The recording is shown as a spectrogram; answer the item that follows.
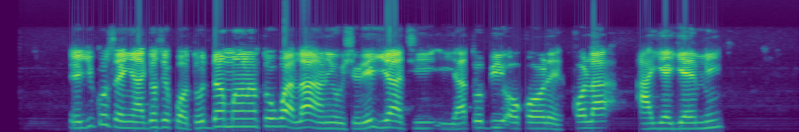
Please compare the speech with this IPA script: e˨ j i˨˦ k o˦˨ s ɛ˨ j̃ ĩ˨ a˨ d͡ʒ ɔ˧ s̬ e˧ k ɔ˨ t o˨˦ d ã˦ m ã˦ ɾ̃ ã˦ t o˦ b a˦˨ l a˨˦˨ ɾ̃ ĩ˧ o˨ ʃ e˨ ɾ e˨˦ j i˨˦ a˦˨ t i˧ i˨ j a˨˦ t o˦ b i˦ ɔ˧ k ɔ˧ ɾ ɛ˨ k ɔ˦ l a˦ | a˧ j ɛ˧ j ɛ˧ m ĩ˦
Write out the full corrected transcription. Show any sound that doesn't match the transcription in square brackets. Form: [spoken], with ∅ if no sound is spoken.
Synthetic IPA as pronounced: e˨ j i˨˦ k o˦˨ s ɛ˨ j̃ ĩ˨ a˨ d͡ʒ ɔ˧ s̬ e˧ [k͡p] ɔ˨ t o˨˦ d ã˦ m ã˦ ɾ̃ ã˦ t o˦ [w] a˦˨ l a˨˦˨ ɾ̃ ĩ˧ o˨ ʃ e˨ ɾ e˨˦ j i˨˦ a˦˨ t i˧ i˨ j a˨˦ t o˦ b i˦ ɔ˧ k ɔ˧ ɾ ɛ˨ k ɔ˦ l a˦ | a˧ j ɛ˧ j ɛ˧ m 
